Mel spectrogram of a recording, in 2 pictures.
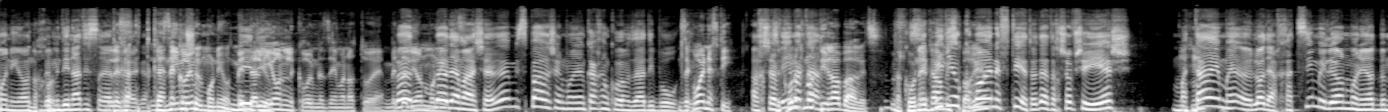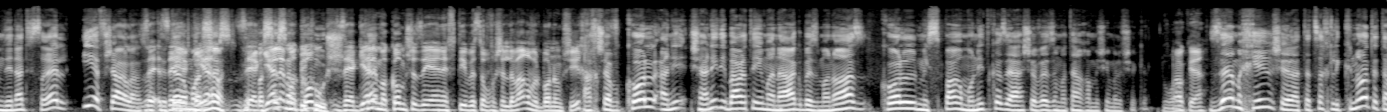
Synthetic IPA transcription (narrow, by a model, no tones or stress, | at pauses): onijo̞tnbemed̪inat̪isʁaeeɡankilmonijomedaljo̞nlekoimlezeimanot̪o̰ḛmedlaljonmolojodeamaʃezemispaʁʃelmonijokaχemko̞ʁimzajad̪ibuʁzekmoeneft̪i | aχʃavvimod̪iʁabeaʁet͡stakonebmjukːmoeneft̪iat̪ajodeaːt̪aχʃovʃejeʃ | mat̪aimlo̞jd̪eaχat͡similjo̞nmo̞nio̞t̚bemed̪inat̪i̥sʁae̞liefʃaʁlaːsoejotemoniotzejaialemabomuʃzejaɡialemako̞mʃezejeneft̪ibesofoʃeld̪avaʁavalbo̞namʃiχaχʃavkʰo̞laniʃeanid̪ibaʁt̪iːmanaaɡbezmano̞azkʰo̞lmispaʁmonit̪kazeajaʃavezemat̪ajmχamiʃimelefʃe̞kelokezeame̞χiʁʃeat̪at͡sʁiχlikno̞te̞t̪a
